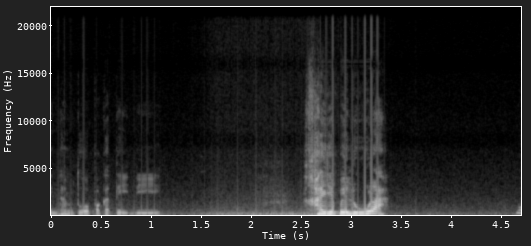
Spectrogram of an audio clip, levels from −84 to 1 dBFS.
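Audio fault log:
0.06–4.61 s, periodic USB or driver dropouts: a steady tick runs under the speech the whole way, one every 64 ms, so roughly fifteen a second and about seventy in all. Each time, something is blocking the USB bus or audio driver on a fixed schedule, and a chunk of around 10 ms gets dropped and replaced with silence. That tiny hole in the waveform is what you hear as a click, and it only shows up where there's signal to cut into.
2.52–2.96 s, automatic gain falling: the level sinks by about 4 dB over under half a second, and the room noise goes down with the speech, which tells you it's the gain control pulling back rather than anything at the source. It judged the input too hot or its background too noisy and eased its gain down gradually, so you get a smooth sag instead of a step. It comes about a second after the talker shifted position around 1.5 s.
3.03–3.52 s, automatic gain rising: right around 3.0 s the talker moves away and the input drops by about 16 dB. 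The gain control reads that as too quiet and climbs back by about 4 dB over roughly half a second. Because it's gain on the whole signal, the speech and the background swell up together. It only wins back a fraction of the loss, so the speech stays well down.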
